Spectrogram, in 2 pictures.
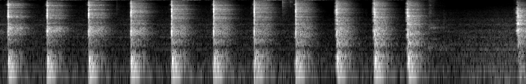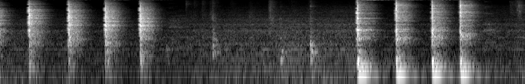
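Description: Club hammer striking a chisel held against the top of a door frame, chipping the frame out. The blows come in runs at about two a second, with sharp metallic clinks: a long run, a short pause, five more, a lull, then four harder blows near the end.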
